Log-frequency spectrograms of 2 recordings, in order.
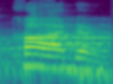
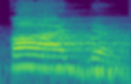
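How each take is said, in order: Both takes have the same delivery.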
